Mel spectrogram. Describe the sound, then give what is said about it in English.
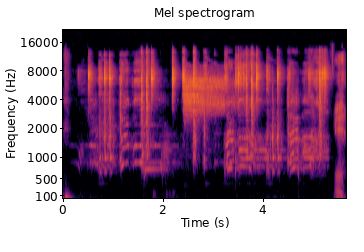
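A few seconds of a song played through a small phone speaker, thin and tinny with little bass, melodic lines wavering over a faint steady hum before cutting off abruptly. “I can play 2 seconds through the phone.”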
